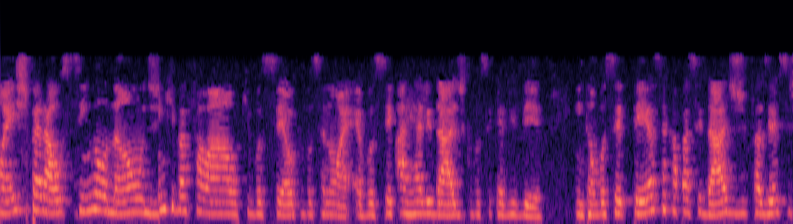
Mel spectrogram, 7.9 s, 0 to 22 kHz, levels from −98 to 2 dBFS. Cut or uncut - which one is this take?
cut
